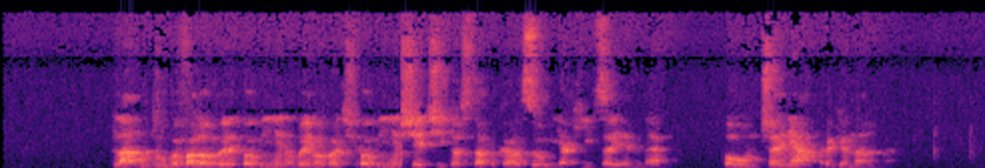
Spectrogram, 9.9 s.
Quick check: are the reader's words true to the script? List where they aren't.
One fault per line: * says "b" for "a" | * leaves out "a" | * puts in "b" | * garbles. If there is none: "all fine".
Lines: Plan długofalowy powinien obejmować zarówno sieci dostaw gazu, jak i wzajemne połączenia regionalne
* says "powinien" for "zarówno"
